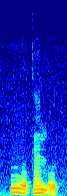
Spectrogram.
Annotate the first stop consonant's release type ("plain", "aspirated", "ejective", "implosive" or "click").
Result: plain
